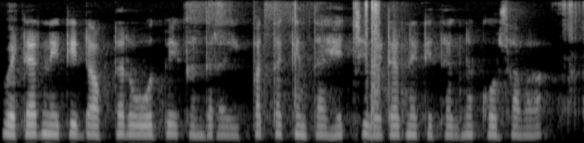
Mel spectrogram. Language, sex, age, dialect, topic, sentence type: Kannada, female, 18-24, Northeastern, agriculture, statement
